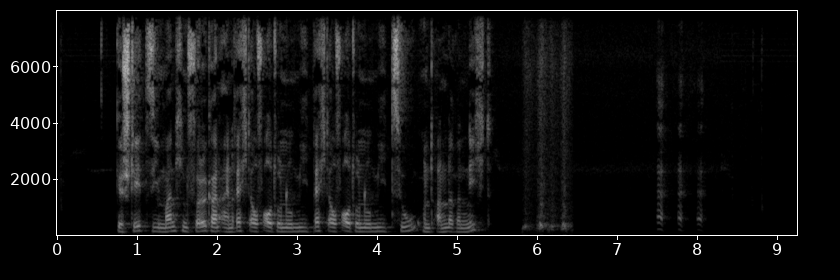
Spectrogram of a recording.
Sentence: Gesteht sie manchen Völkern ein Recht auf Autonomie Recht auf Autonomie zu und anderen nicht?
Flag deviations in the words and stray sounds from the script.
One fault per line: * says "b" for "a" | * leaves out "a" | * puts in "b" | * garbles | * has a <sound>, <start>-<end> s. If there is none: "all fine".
* has a whoosh, 5.8-6.5 s
* has a laugh, 7.5-8.1 s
